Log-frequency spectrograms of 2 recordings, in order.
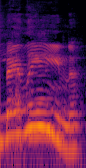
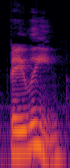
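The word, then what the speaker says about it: Baylene: Baylin, but it's spelled L-E-N-E. – It's Baylin. – Baylin? – Baylin.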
